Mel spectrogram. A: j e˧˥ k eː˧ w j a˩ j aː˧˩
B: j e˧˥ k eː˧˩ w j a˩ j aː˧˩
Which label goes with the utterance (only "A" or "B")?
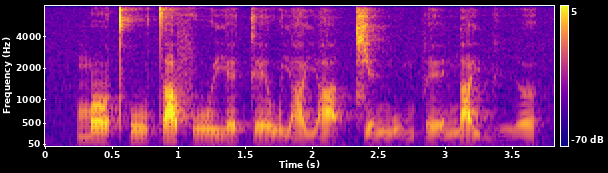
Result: A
